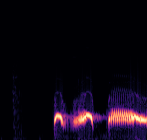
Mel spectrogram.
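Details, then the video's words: Spotted dove lure call meant to draw a reply from other doves; a single loud phrase of a short looping coo followed by a longer steady coo, clean background. "Pancingan tekukur gacor sekali putar langsung nyaut suara merdu nyaring"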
